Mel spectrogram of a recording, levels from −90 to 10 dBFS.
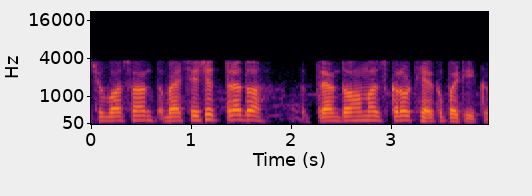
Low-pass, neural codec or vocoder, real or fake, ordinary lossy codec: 3.6 kHz; none; real; none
